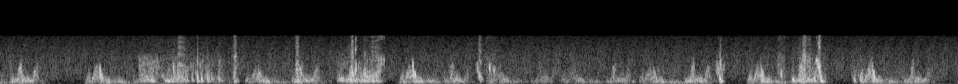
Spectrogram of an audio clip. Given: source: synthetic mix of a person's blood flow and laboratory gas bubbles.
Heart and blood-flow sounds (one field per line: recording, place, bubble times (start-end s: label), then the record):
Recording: Doppler ultrasound of blood flow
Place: precordium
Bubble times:
1.38-2.25 s: bubbles
2.32-2.40 s: bubbles
2.94-3.02 s: bubbles
3.37-3.86 s: bubbles
4.75-4.98 s: bubbles
7.14-7.26 s: bubbles
7.78-7.86 s: bubbles
7.90-8.27 s: bubbles
8.51-8.65 s: bubbles
From the record:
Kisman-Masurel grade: 233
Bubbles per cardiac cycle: several, 3 to 8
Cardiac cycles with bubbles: 50 to 99%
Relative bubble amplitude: loud (0.450 to 0.775)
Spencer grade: 3 (all of the cardiac periods contain showers or single bubble signals, but not dominating or overriding the cardiac motion signals)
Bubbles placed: only in the low amplitude regions of the cardiac cycle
